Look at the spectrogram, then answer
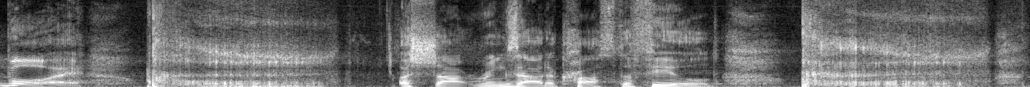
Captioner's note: mimics gunshot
